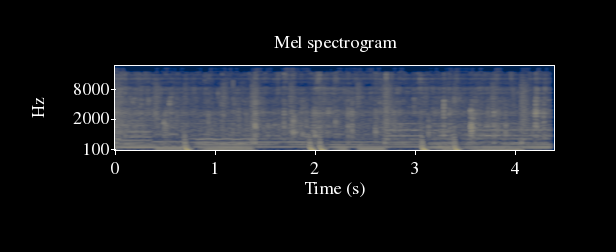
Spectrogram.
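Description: Pieces of pabda fish fry in hot oil with a steady close sizzle, broken by several brief clattering stirs or turns of the fish in the pan, with no talking.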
